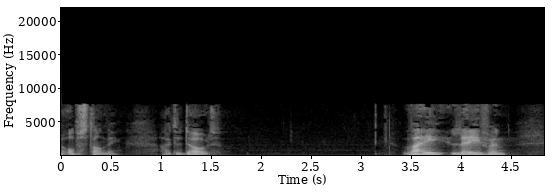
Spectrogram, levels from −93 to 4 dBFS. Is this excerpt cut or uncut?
uncut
